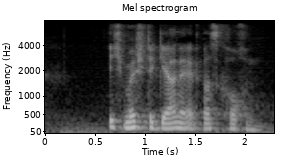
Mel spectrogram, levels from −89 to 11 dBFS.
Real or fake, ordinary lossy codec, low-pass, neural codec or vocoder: fake; none; 7.2 kHz; codec, 16 kHz, 2 kbps, X-Codec, WavLM features, trained on Multilingual LibriSpeech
